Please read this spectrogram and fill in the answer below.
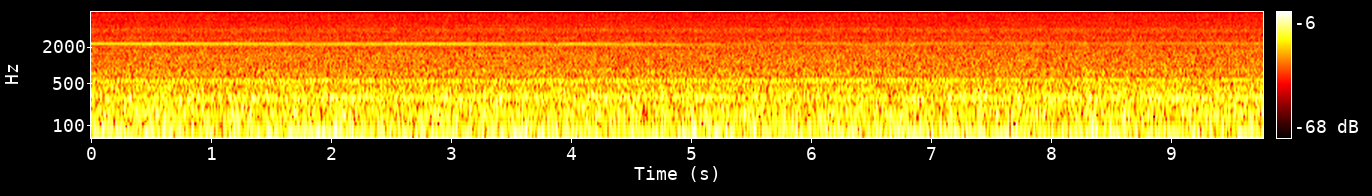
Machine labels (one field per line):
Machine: pump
